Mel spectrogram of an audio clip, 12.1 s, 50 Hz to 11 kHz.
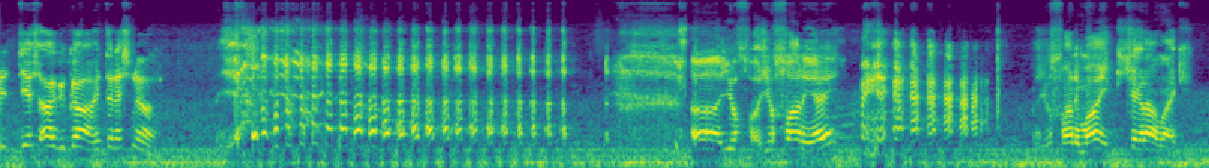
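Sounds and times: young man laughing hard: 2.2s - 6.4s, 8.6s - 10.0s.

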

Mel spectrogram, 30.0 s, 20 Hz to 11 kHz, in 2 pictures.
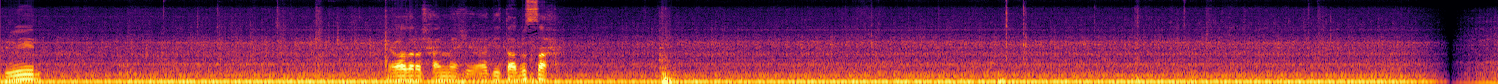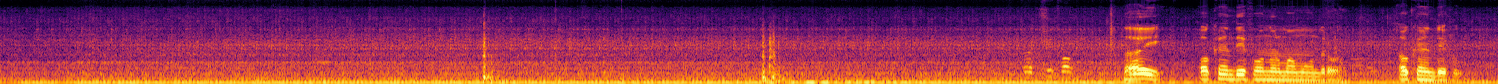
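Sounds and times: car engine idling: 0.0s - 29.9s.

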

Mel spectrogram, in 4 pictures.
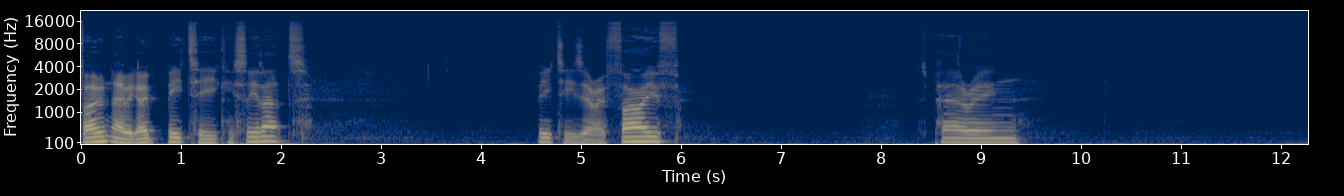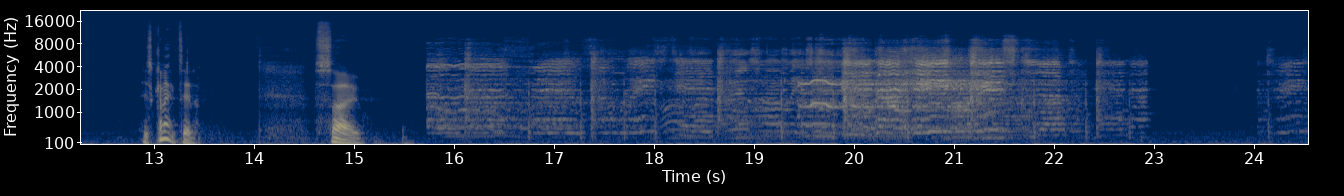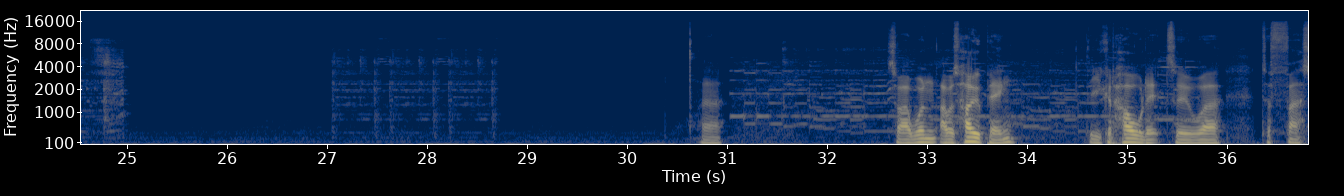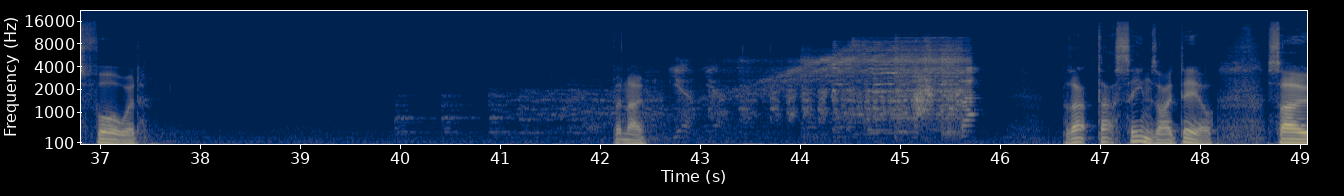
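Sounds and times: pop song from phone speaker: 15.8s - 23.1s, 24.0s - 25.2s, 27.0s - 28.8s, 31.0s - 36.0s, 40.0s - 45.8s.

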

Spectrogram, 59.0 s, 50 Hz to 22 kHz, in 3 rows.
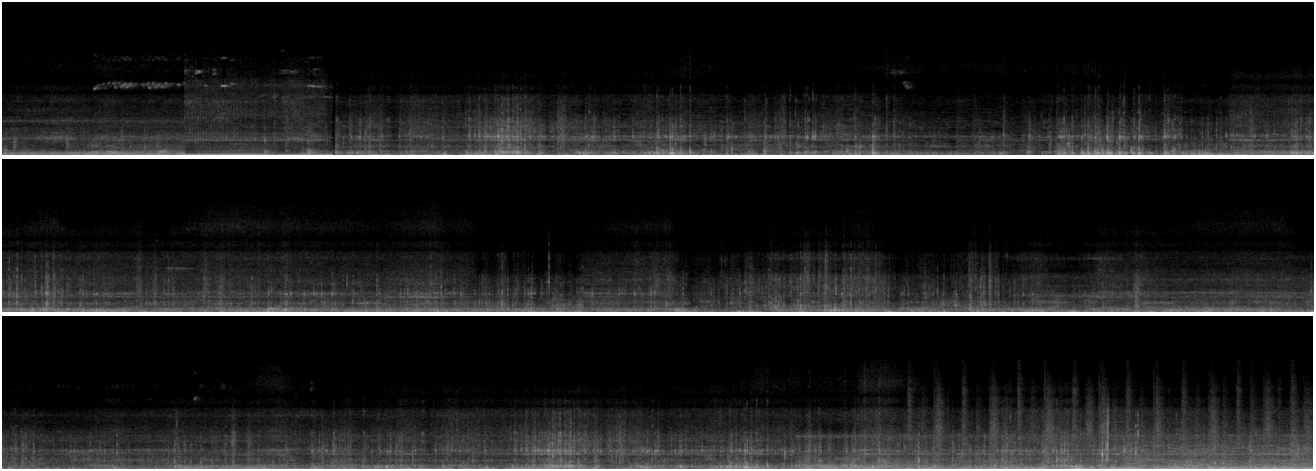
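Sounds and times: bike frame and chain rattling: 0.0s - 59.0s
bike tyre rumble: 0.0s - 59.0s.

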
